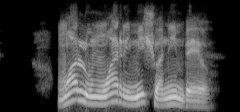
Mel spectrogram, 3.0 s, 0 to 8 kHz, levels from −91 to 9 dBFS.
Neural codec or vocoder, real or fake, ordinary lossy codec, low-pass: none; real; Opus, 24 kbps; 7.2 kHz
